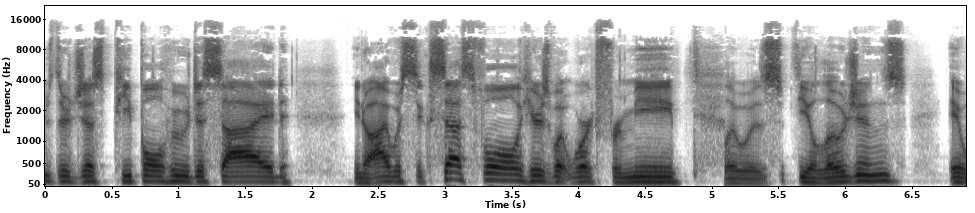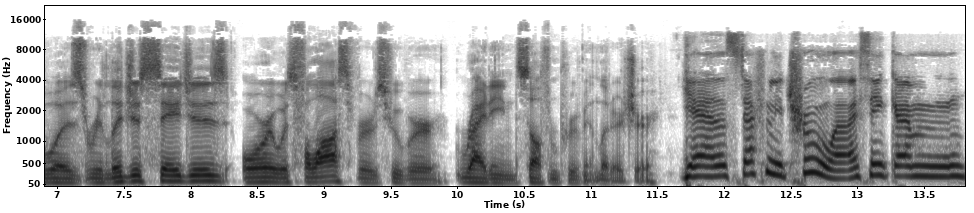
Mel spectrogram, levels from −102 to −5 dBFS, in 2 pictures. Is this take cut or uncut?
cut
